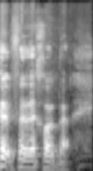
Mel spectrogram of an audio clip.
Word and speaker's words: FDJ: Que era Egon Krenz, que era el jefe de la FDJ, o FDJ, ¿lo he pronunciado bien? Sí, FDJ.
